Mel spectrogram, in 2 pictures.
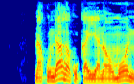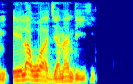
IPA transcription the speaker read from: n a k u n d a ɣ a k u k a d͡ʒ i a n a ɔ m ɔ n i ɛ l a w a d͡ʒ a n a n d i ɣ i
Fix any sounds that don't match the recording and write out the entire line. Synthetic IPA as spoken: n a k u n d a ɣ a k u k a i a n a ɔ m ɔ n i ɛ l a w a d͡ʒ a n a n d i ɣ i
